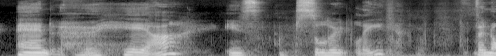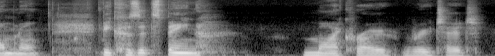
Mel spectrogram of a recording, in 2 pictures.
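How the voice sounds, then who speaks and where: Speaking very slowly, a woman with an Australian accent uses a very deep, low pitch. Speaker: doll collector YouTuber. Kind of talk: product unboxing and review. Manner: animated.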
